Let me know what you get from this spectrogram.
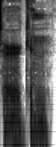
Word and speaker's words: Hurricane: I grew up in a beautiful town tucked amongst the hills called Hurricane, West Virginia, but it's pronounced Hurricane.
